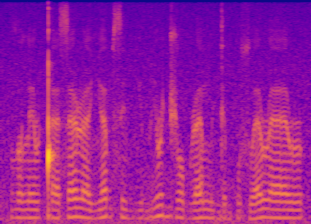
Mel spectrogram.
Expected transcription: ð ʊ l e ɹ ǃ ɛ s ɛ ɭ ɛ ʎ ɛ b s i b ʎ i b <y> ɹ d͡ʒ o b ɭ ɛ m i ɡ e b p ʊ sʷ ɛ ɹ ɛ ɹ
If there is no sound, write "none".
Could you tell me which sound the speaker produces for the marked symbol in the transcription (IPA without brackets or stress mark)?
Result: i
